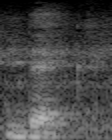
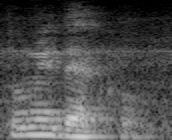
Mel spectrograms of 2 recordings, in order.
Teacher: তুই দেখ, এখানে এ ধ্বনির উচ্চারণটা বিবৃত হবে, দেখ উচ্চারণটা হবে এরকম, দেখ।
